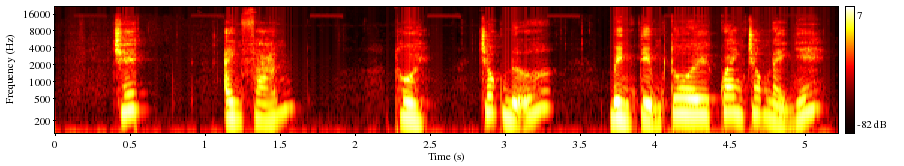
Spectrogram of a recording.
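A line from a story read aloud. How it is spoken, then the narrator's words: Frightened, flustered, quiet. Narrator (Vietnamese): Chợt Tuyết sợ hãi, rối rít khẽ nói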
